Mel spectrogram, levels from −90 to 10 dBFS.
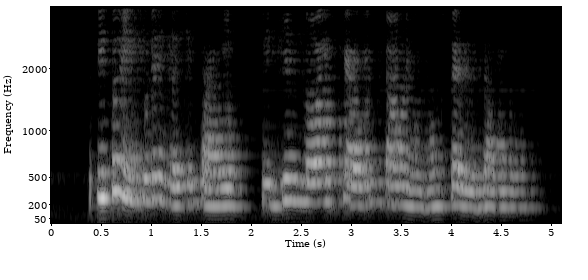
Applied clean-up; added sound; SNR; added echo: neural mask model DeepFilterNet 3.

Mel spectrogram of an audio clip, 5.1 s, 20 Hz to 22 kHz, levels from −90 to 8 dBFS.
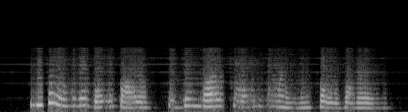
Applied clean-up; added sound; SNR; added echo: neural separator model SepFormer WHAMR!.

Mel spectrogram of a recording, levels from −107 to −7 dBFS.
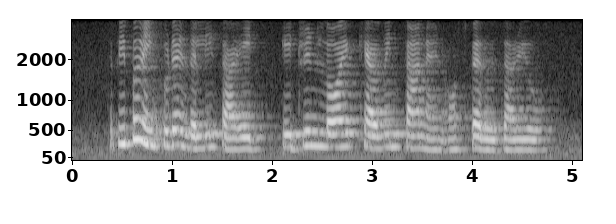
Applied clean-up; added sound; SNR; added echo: none; none; none; none.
